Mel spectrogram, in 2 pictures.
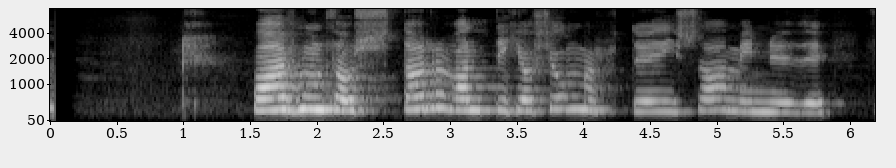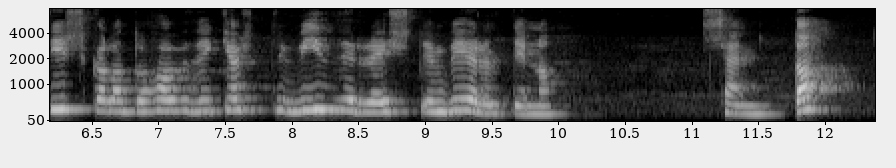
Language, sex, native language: Icelandic, male, Icelandic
